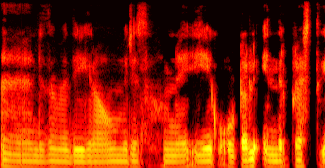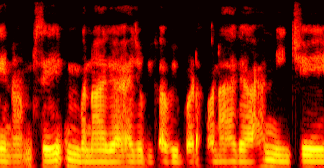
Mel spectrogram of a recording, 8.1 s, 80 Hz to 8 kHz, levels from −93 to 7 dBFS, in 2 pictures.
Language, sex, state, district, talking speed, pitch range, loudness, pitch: Hindi, male, Uttar Pradesh, Etah, 190 wpm, 100-105 Hz, -24 LUFS, 105 Hz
